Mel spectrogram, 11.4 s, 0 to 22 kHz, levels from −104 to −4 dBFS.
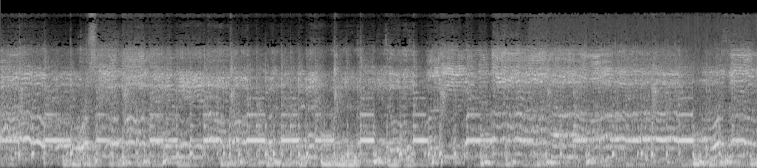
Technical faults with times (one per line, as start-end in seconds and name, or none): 7.93-11.37 mains buzz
